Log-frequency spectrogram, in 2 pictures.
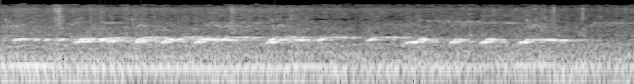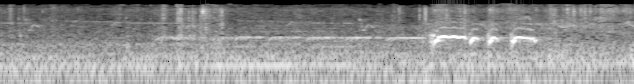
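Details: Local zebra dove, kerot song, for training other doves: soft bubbling trill phrases, a quiet gap, then a faint trill ending in a loud stammered coo burst; constant background hiss.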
